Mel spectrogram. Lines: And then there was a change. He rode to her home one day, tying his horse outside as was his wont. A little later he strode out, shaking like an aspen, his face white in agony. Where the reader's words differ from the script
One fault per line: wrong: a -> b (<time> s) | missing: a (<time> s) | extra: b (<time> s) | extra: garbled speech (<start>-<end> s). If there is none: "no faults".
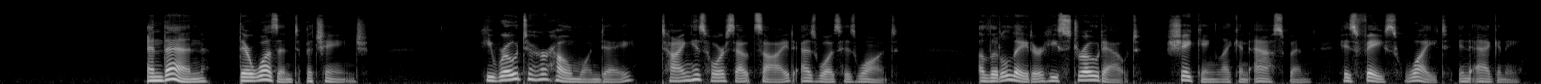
wrong: was -> wasn't (2.5 s)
